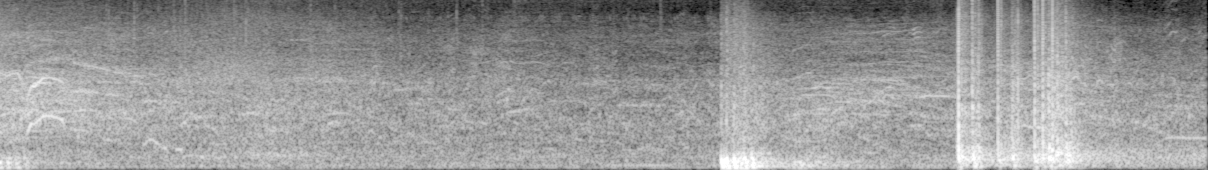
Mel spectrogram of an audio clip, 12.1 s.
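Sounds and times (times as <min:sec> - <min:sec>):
firework bangs and crackles: 0:00.0 - 0:04.0, 0:07.2 - 0:08.8, 0:09.4 - 0:12.0
firework deep boom: 0:07.2 - 0:08.4, 0:09.6 - 0:11.3.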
